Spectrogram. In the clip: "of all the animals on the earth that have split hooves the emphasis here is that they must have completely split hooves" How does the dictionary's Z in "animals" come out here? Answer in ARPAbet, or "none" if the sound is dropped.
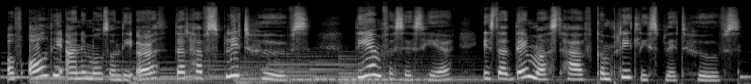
Z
